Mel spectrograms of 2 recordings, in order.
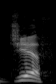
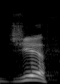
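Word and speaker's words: GIF: the acronym says that it is indeed pronounced jif like the peanut butter it's solved now it's jif with like a j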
